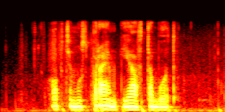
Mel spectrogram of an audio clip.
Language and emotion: Russian, neutral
